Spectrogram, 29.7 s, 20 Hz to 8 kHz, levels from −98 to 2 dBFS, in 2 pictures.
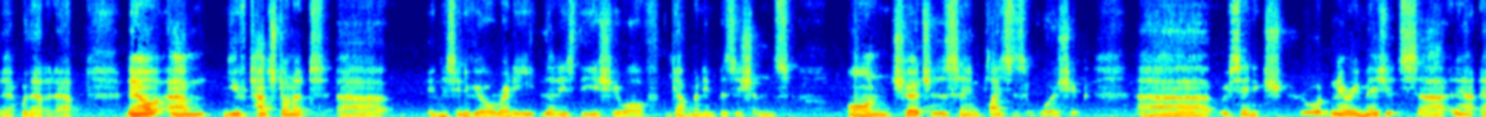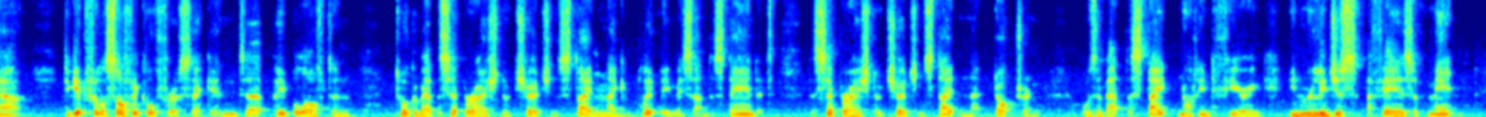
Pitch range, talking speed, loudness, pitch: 105-120 Hz, 155 wpm, -24 LUFS, 110 Hz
